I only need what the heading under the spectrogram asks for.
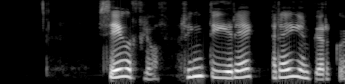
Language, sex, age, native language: Icelandic, female, 20-29, Icelandic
